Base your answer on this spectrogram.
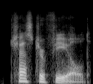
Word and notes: chesterfield: American English

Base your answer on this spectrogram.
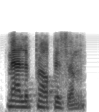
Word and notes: malapropism: Indian

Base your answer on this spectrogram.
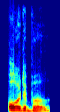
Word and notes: audible: Indian

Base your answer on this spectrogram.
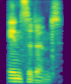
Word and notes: incident: British English

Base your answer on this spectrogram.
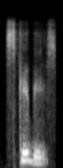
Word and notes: scabies: Indian

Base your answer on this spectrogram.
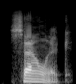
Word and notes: Salic: American English

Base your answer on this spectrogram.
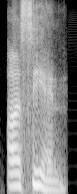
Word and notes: RCN: Indian

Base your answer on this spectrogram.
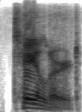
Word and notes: tailored: American English

